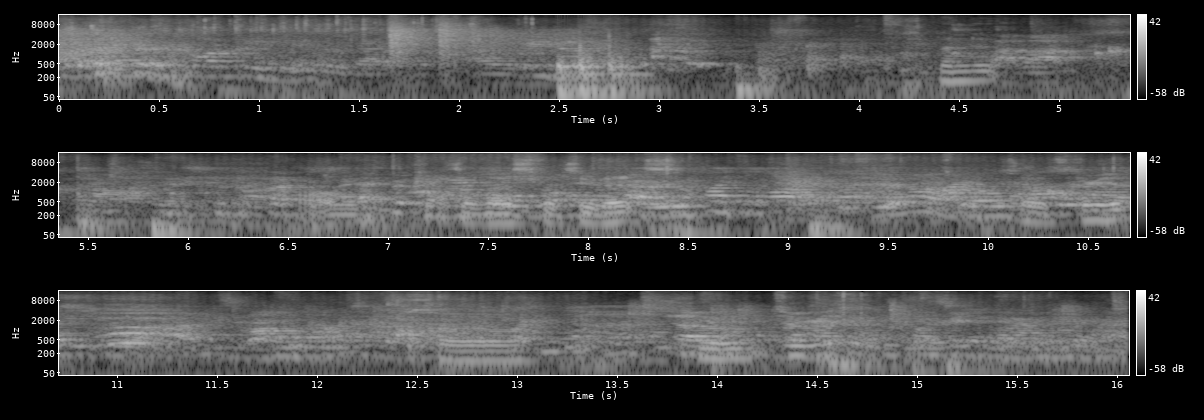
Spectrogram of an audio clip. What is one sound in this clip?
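Two young men talk casually nearby.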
